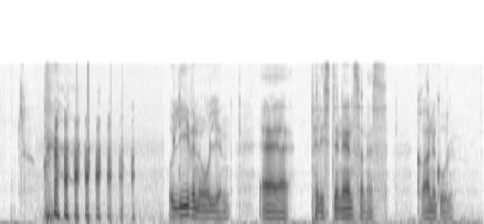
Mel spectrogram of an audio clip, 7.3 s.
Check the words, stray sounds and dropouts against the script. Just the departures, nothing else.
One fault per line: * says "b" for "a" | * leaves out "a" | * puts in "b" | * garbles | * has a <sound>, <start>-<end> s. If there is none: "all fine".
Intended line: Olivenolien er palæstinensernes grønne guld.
* has a laugh, 0.7-2.1 s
